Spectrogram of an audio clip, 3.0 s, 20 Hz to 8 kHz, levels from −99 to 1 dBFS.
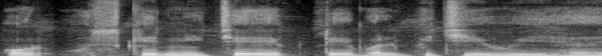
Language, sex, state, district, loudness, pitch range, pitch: Hindi, male, Uttar Pradesh, Shamli, -18 LUFS, 120-135 Hz, 125 Hz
